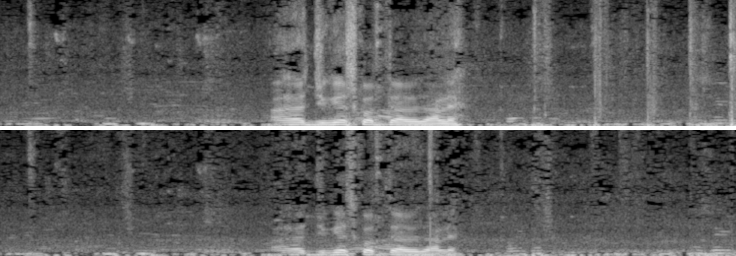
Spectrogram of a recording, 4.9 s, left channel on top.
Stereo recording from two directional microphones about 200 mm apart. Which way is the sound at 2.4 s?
30° left (ahead or behind).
